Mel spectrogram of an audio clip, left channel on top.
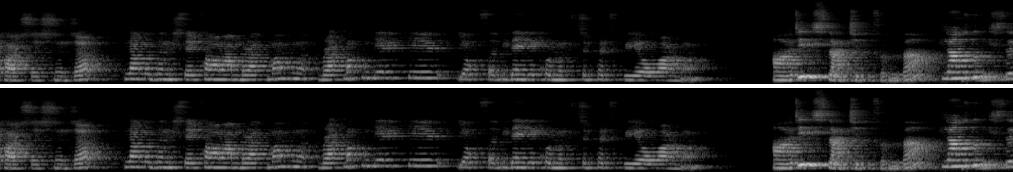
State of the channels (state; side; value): identical; both; correlation 1.00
